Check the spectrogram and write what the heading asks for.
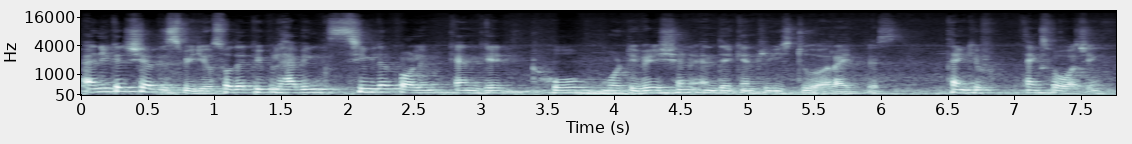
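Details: Adult male speaker; Typical speech.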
